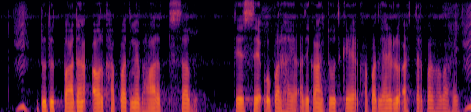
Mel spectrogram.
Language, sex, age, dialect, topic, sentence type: Magahi, male, 18-24, Southern, agriculture, statement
